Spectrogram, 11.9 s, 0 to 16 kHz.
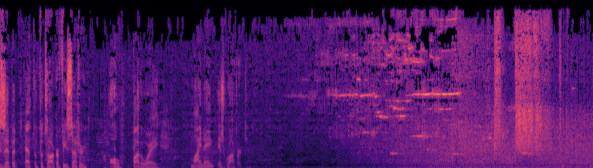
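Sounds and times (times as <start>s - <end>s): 
speech: 0.1s - 5.0s
bus pulling up with low engine rumble: 7.6s - 11.8s
short bursts of bus hissing air release: 8.7s - 11.1s.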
